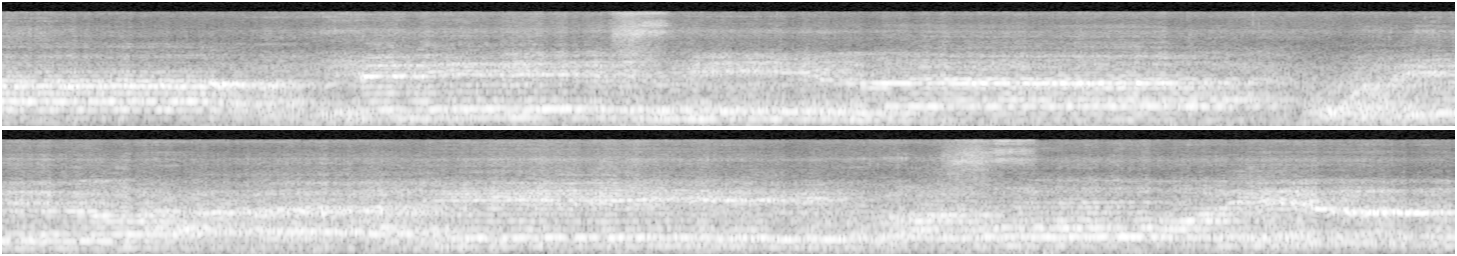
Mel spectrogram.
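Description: Sholawat, an Islamic devotional chant in praise of the Prophet Muhammad, sung in long held, wavering notes, with short breaks between phrases.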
